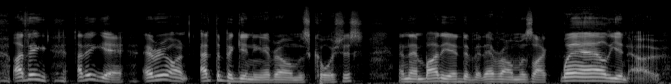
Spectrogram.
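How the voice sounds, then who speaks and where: Very wide pitch swings run through this fairly quick Australian-accented speech, recorded very cleanly against a silent background. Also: man, fairly high pitch for a man. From Australia, Gippsland, Victoria. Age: 20s. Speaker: student radio co-host. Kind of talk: casual chat. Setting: studio.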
